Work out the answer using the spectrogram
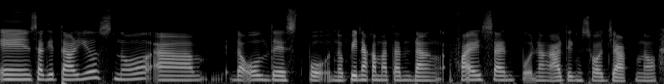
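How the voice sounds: Intonation stays fairly even in a clear, smooth tone. The pace is fairly slow. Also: woman, medium pitch for a woman.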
